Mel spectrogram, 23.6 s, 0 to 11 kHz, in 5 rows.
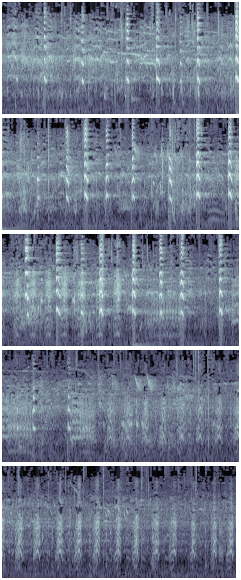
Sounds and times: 0.0s wings splashing 16.8s
0.0s other birds in the bg 23.6s
0.0s coots 23.6s
0.0s great crested grebes 23.6s

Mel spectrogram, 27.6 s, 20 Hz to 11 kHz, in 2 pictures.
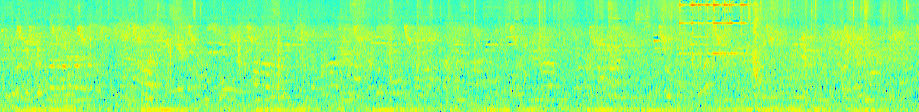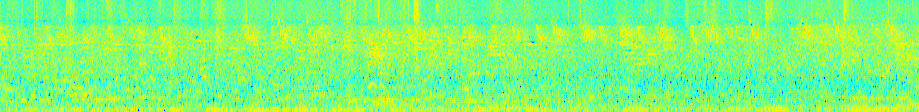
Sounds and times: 0.0s crowd 27.5s
0.0s music 27.5s
0.0s street performers 27.5s
1.2s Walking 27.5s

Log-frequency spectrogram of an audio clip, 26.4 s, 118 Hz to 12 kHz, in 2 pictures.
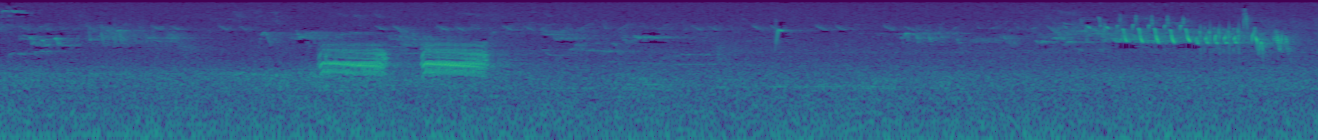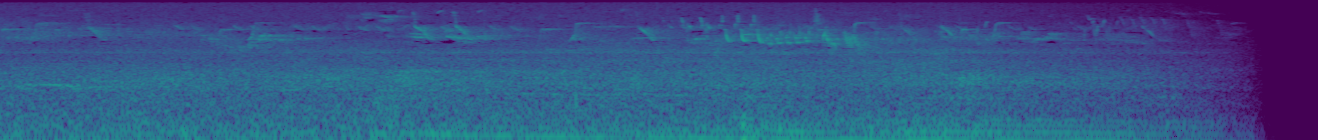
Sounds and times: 3.2s crow 5.0s

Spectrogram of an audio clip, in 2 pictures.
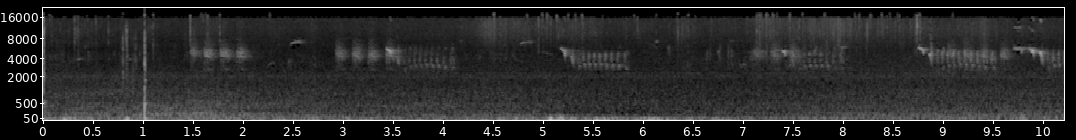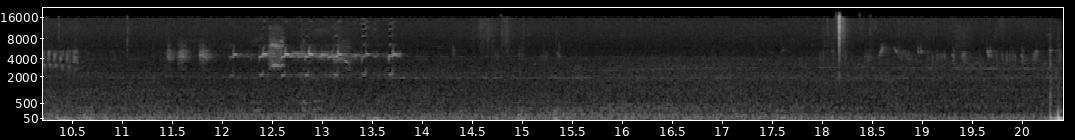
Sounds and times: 1.5s crested tit 10.6s
11.4s crested tit 15.6s

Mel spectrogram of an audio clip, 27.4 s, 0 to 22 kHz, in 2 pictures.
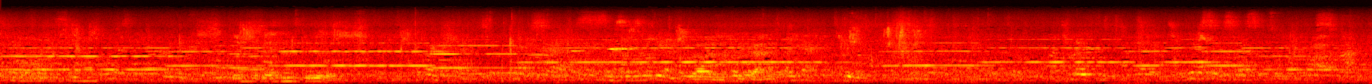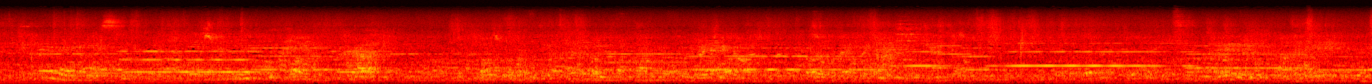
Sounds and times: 0.0s music 27.4s

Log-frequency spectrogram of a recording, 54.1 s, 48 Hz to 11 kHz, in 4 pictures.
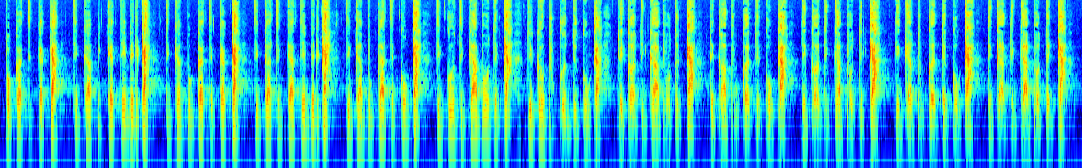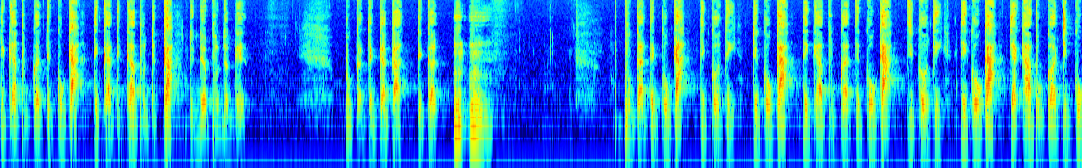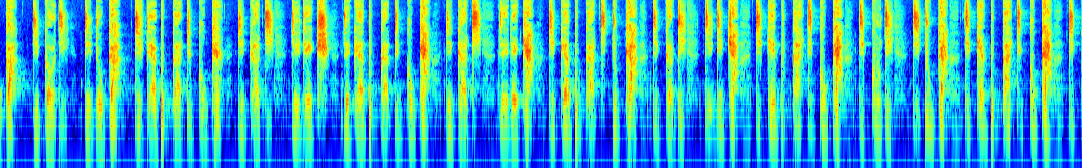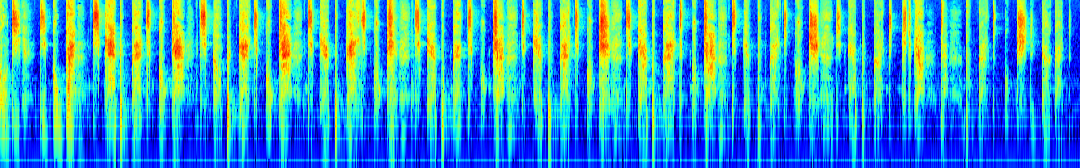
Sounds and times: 0.0s beatboxing 16.6s
21.2s beatboxing 54.0s

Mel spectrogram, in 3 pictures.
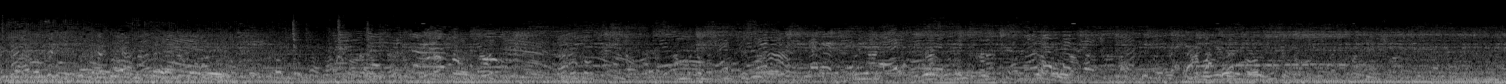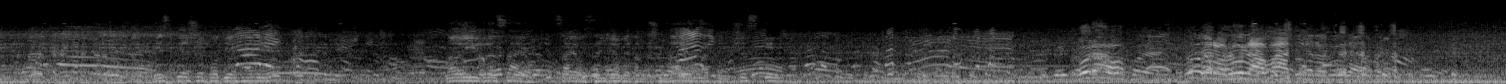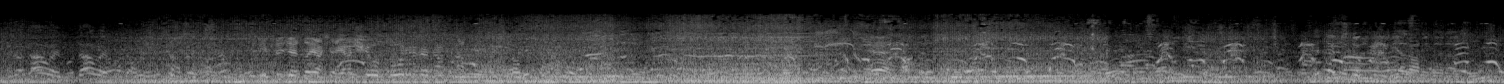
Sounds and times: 0.0s tractor race 45.1s

